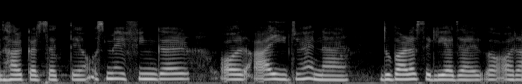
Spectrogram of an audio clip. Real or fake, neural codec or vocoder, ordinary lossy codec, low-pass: fake; codec, 16 kHz, 16 kbps, FunCodec, trained on LibriTTS, 50 frames a second; none; none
